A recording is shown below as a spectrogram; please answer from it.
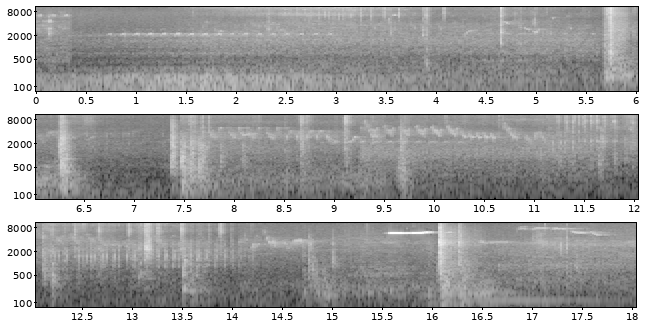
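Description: A van's doors and a mountain bike being handled: a low rumble for the first few seconds, then sharp knocks about six and seven seconds in and another near the end.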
